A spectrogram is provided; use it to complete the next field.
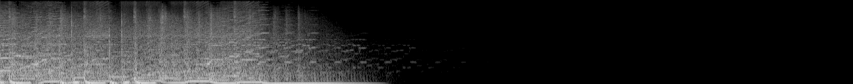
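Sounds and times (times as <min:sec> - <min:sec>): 
energetic wave music: 0:00.0 - 0:03.9.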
